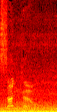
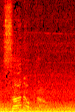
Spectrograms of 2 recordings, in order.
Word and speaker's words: Sunoco: once again uh in my last video i pronounced it sunco which was a fuel company at the uh the rest stop when i was trying to get the that calzone was not pronounced sunco it is pronounced sunoco sun oil company so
